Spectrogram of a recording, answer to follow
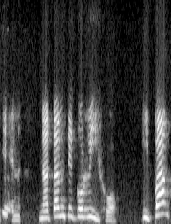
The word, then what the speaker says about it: kipá: Kipá con tilde en la A.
